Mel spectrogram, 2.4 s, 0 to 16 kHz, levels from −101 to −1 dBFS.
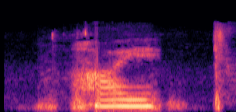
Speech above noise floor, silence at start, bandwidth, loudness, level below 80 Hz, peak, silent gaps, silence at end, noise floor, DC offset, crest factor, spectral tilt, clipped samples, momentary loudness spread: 30 dB; 0.35 s; 6.2 kHz; -13 LUFS; -52 dBFS; -2 dBFS; none; 0.15 s; -42 dBFS; under 0.1%; 14 dB; -8.5 dB/octave; under 0.1%; 18 LU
